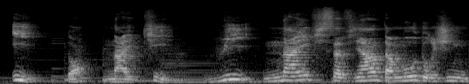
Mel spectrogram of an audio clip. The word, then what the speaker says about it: Nike: donc le à la fin du mot est prononcé i dans knight qui lui nice ça vient d'un mot d'origine grecque à la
